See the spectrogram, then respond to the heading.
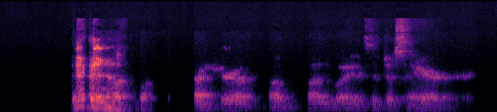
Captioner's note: clears throat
